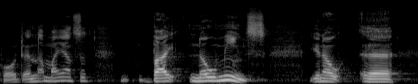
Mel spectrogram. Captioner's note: none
